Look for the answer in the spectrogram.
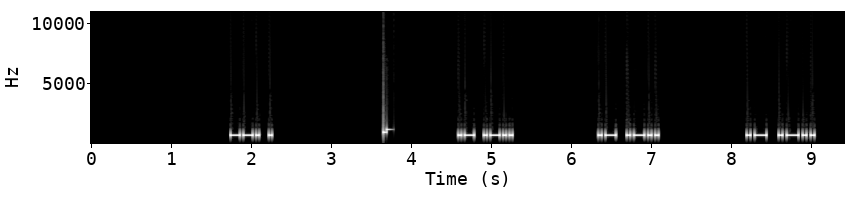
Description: Morse code, heard as a keyed tone, about 26 wpm, 700 Hz. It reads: GE AL AL AL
